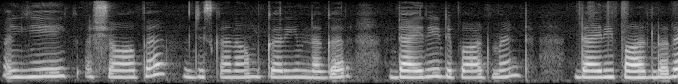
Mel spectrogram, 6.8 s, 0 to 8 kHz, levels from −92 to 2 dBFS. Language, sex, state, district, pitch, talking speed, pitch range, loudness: Hindi, female, Uttar Pradesh, Lalitpur, 250 Hz, 105 wpm, 240-265 Hz, -17 LUFS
